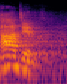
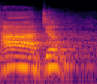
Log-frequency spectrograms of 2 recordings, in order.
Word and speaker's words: হাজের: করলেন ইব্রাহিম এবার তুমি তোমার স্ত্রী হাজের যাকে আমরা বলি হাজেরা হাদিস শরীফে তার নাম এসেছে হাজের কি নাম আমরা বলি সমস্যা নাই শুদ্ধ উচ্চারণটা কি হযরত হাজের আর তার ছেলে হযরত ইসমাইল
